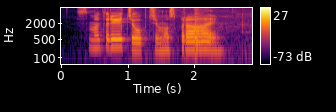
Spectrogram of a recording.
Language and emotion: Russian, sad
